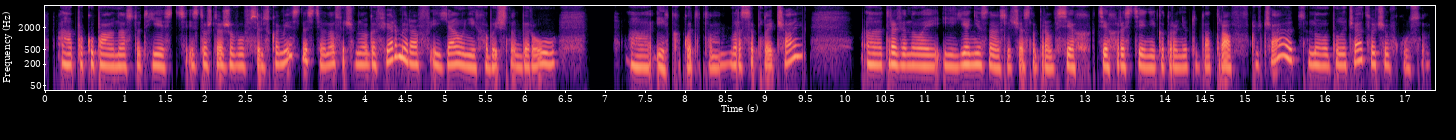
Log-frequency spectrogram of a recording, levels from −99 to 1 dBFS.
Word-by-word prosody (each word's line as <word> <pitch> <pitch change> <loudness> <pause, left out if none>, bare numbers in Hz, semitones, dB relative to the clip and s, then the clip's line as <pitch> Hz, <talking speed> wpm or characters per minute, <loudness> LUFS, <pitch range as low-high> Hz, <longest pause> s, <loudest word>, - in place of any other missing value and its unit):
а, 195 -2 +1
покупаю. 195 -1 0
У - - -1
нас 180 -1 0
тут - - -5
есть 185 -2 -1
из-за 180 -2 -4
того, 190 - +1
что - - -1
я - - +5
живу 185 0 0
в 175 - -10
сельской 185 +4 -1
местности, 245 - -1
у - - 0
нас 200 +2 -1
очень 200 - -4
много 195 0 +1
фермеров, 240 - +4
и 200 - -1
я 195 +3 +3
у 195 - +3
них 170 -2 0
обычно 165 -1 -1
беру, 175 +4 +1 0.9
а, 170 -3 +1
их 160 -4 0
какой-то - - -4
там 190 +5 -4
рассыпной 170 - -1
чай, 305 +11 +1 0.8
э, 195 -2 +3
травяной. 185 -3 +4
И 185 - -4
я 180 +2 +3
не 195 0 +3
знаю, 185 -3 +1
если 165 +1 -4
честно, 160 - -3
прям 160 -1 0
всех 165 +1 0
тех 175 -1 +2
растений, 175 -2 +1
которые 170 0 -2
они 165 +1 -1
туда 170 0 -5
трав 160 0 +2 0.2
включают, 265 - 0
но 190 -3 +1
получается 205 +7 +1
очень 195 -1 -3
вкусно. 160 -3 -10
185 Hz, 180 wpm, -27 LUFS, 170-200 Hz, 0.9 s, я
